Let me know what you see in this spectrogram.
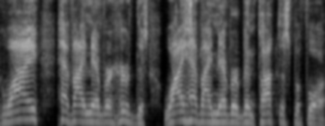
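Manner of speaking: ordinary talk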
